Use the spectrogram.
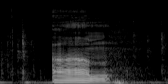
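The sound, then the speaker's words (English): Typing on a computer keyboard while writing JavaScript code, with soft key clicks spread through the short clip and a brief voiced sound in the middle. “You can just type for tab to get like a basic one here.”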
